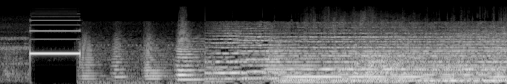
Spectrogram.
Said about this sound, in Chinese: 韩秀半步颠为您报时。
